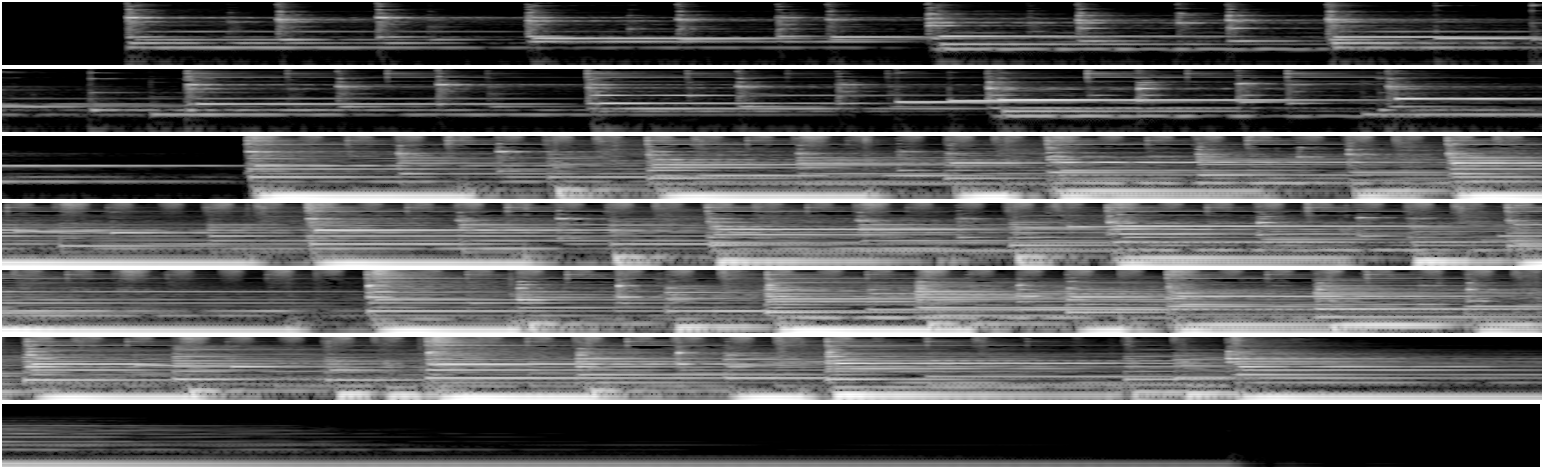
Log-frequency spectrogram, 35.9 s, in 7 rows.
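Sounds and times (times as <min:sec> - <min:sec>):
xylophone music: 0:00.4 - 0:32.0.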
